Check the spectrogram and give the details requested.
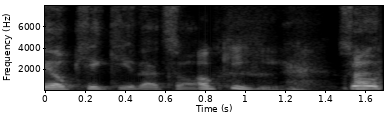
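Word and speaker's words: Okeke: Okiki, you nailed it.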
